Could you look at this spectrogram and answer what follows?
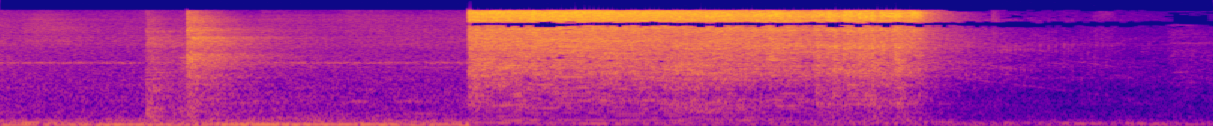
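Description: A cordless power tool cutting into the edge of an aluminium truck tray, a loud harsh hiss lasting about two seconds that stops sharply. Before it, a steady low rumble.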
